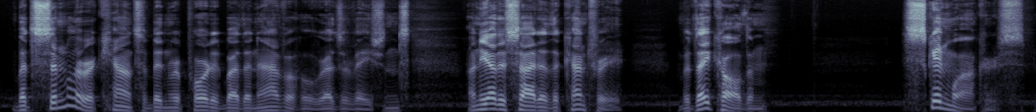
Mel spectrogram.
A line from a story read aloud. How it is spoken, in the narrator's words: sighed, cutting him off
